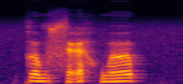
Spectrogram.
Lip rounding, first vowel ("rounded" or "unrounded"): unrounded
